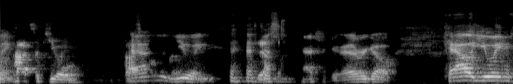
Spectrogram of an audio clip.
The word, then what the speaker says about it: Ewing: name in full you a how hot secure Ewing there we go Cal Ewing from Calgary see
